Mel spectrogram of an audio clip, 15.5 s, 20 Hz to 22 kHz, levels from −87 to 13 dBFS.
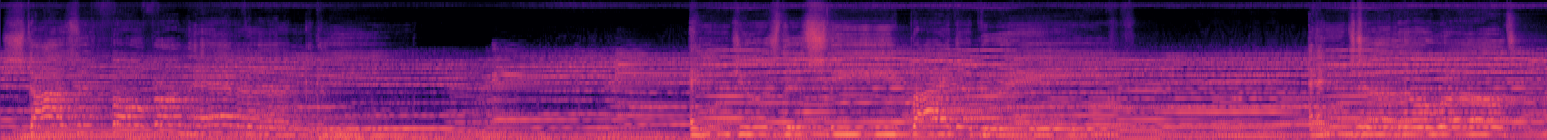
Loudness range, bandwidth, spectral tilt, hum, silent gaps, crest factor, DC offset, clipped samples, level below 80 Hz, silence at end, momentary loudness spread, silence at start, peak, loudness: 6 LU; over 20 kHz; -4.5 dB/octave; none; none; 16 dB; under 0.1%; under 0.1%; -40 dBFS; 0 s; 7 LU; 0 s; -4 dBFS; -20 LUFS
